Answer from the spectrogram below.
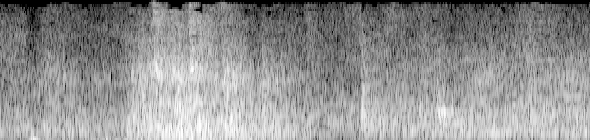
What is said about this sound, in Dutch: Roltrappie.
